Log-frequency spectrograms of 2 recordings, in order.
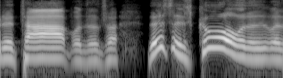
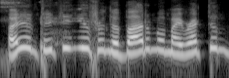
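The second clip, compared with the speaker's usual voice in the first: pitched-up cartoon convenience-store clerk voice; 8 semitones higher than usual. Speaker keeps up a quickie mart bit, in a Simpsons quickie-mart clerk voice. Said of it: "did you get that from the Sim- Simpsons?".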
